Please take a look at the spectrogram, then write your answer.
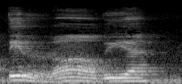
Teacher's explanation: Tanwin kasrah bertemu ra, tir-radiyah. Diidghamkan tanpa dengung, idgham bila gunnah namanya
